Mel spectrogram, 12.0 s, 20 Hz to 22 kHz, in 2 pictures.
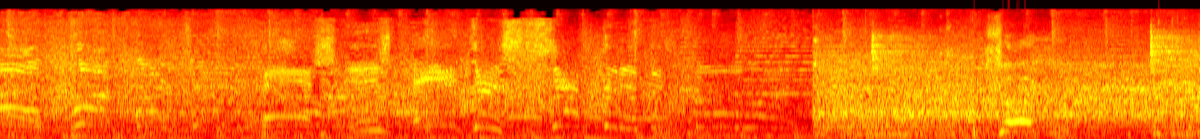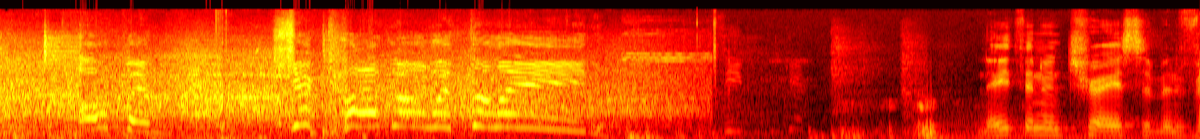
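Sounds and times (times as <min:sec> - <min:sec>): arena crowd: 0:00.0 - 0:09.8.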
